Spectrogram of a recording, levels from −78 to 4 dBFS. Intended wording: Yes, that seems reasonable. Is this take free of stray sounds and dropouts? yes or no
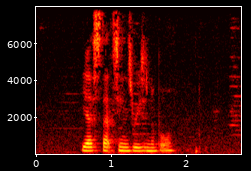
yes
